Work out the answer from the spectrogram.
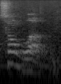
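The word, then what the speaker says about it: Zhongguo (中国): And it's pronounced Zhongguo. Guo is country, Zhong is the middle.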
